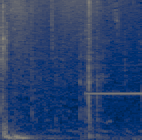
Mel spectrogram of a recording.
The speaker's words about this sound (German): Ja, wir haben nämlich den Piep-Auto bekommen.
